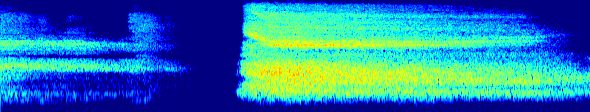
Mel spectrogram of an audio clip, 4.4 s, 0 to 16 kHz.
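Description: Slow, deep breathing during a relaxation exercise at the end of a home Pilates session for over-55s: a soft exhale, a brief pause, then a long, loud, close breath that holds steady to the end.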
